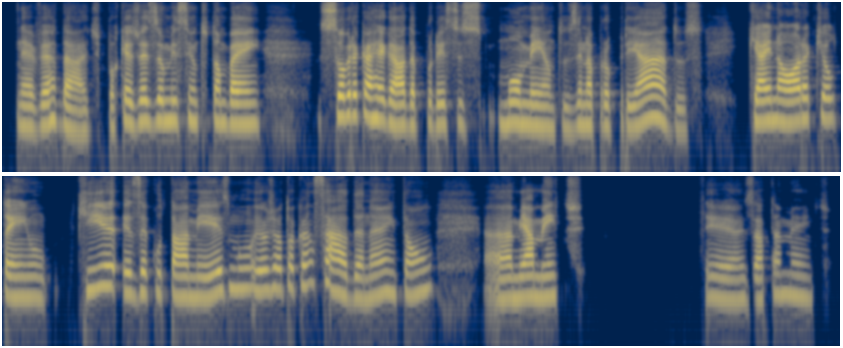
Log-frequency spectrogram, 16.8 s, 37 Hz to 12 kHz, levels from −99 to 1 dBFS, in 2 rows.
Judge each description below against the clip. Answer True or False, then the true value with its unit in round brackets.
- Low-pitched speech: False (200 Hz)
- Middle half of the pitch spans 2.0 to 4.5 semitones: True (3.2 semitones)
